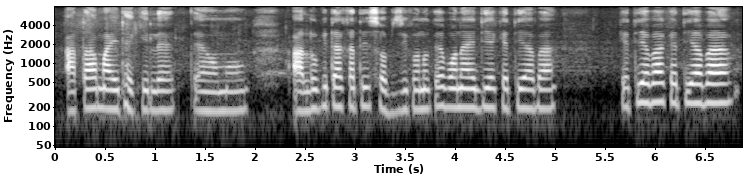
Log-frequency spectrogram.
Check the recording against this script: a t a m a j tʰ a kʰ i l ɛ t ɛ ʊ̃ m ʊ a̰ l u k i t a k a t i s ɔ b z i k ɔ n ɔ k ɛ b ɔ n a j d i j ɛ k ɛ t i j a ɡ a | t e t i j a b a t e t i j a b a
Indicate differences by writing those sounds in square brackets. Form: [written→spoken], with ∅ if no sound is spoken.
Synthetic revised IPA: a t a m a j tʰ a [kʰ→k] i l ɛ t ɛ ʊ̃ m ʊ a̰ l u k i t a k a t i s ɔ b z i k ɔ n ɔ k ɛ b ɔ n a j d i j ɛ k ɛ t i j a [ɡ→b] a | [t→k] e t i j a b a [t→k] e t i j a b a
